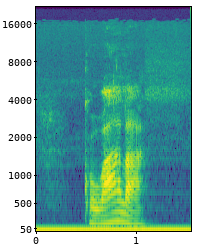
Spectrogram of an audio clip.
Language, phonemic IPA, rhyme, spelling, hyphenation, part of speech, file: Dutch, /koːˈaː.laː/, -aːlaː, koala, ko‧a‧la, noun, Nl-koala.ogg
- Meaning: koala (Phascolarctos cinereus)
